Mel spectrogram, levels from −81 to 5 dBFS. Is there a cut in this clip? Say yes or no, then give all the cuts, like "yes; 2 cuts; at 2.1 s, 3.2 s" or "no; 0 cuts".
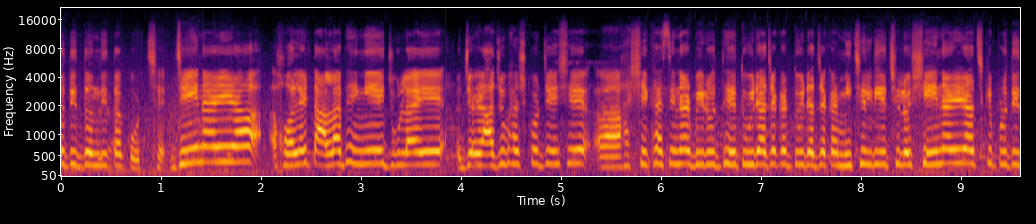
no; 0 cuts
